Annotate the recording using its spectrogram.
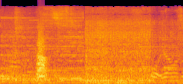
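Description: Background music with a short, loud sound about half a second in.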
